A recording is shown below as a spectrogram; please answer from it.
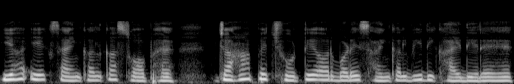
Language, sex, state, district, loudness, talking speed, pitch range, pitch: Hindi, female, Jharkhand, Ranchi, -17 LUFS, 200 wpm, 175-220 Hz, 190 Hz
